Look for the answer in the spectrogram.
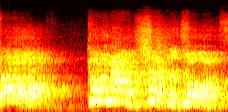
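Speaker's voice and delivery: high, loud command; furious shout. Acted. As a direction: drive her out with a roar. Ajax orders wife out.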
